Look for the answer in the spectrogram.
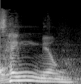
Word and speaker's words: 생명: Sengmyeong.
